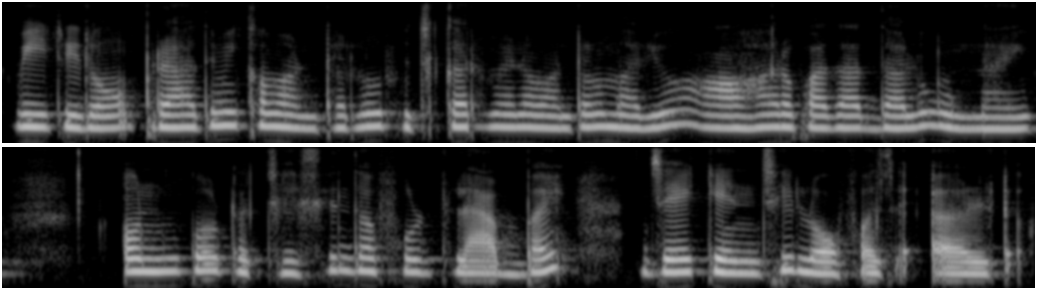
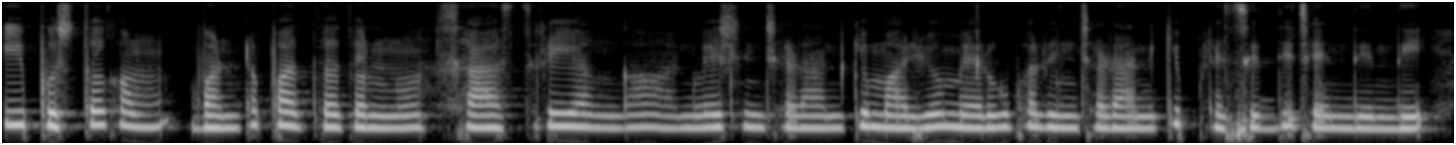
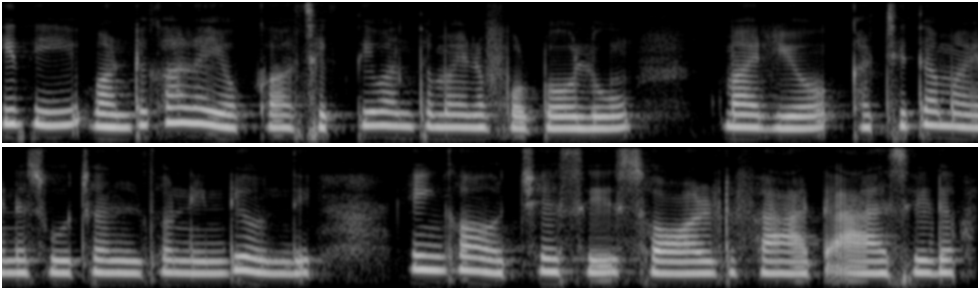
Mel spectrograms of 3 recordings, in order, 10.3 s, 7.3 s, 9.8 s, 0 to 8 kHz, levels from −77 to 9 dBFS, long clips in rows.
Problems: background sounds at intervals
